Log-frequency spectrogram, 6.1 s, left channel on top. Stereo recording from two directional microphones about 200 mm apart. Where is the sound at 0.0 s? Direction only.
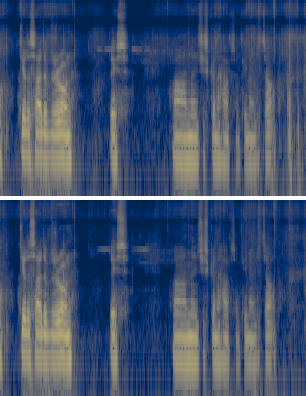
30° right (ahead or behind).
